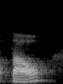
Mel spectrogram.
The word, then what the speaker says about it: Tao: é essa diferenciação de como é que fala Dao ou fala Tal. Não, fala Tal, porque são formas diferentes de transliterar, né? de escrever aqui com os nossos caracteres a pronúncia chinesa. Com T é de um sistema inglês, né? E o com D é a maneira de escrever no oficial chinês, no pinyin. Sim.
